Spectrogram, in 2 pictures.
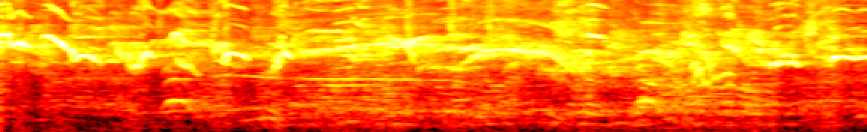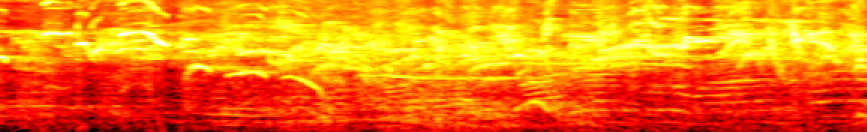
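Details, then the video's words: A 'gondo mayit' oriental magpie-robin in natural voice, delivering an unbroken torrent of high whistles, twittering chatter and sweeping slurred notes with loud bursts at the start. "SUARA ASLI KACER GONDO MAYIT"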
